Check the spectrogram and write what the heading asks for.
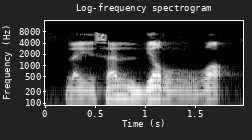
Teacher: Walaupun dia bukan huruf isti'la, tapi dalam bab ini ra kita baca dengan tebal seperti huruf isti'la.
